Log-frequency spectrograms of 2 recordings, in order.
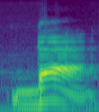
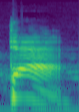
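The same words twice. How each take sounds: First: The consonant is pressed firmly, with no hiss. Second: The consonant is released with a hissing breath. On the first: The speaker calls it right. "ditahan nafasnya, kemudian ditekan yang kuat" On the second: The speaker calls it wrong. "bukan da, da, bukan gitu"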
